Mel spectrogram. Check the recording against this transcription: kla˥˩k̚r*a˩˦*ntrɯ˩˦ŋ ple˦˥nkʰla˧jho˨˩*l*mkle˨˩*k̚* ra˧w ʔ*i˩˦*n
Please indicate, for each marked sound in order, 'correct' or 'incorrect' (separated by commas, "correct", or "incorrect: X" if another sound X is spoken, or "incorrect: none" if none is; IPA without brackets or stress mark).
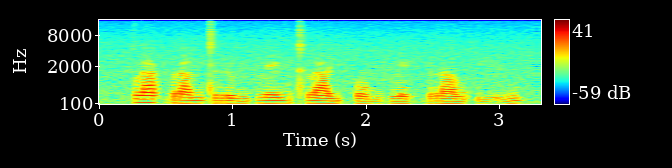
incorrect: a˧, incorrect: none, correct, correct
